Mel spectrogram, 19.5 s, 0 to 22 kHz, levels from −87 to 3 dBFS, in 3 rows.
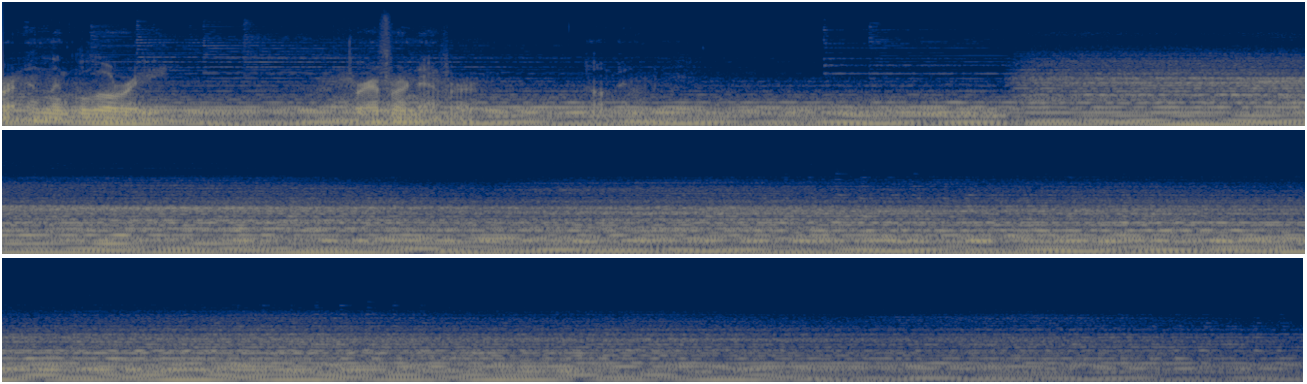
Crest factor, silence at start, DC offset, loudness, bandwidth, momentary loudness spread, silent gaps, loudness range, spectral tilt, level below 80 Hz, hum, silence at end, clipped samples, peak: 20 dB; 0 s; under 0.1%; -35 LUFS; 12 kHz; 11 LU; none; 5 LU; -8 dB/octave; -42 dBFS; none; 0 s; under 0.1%; -14 dBFS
